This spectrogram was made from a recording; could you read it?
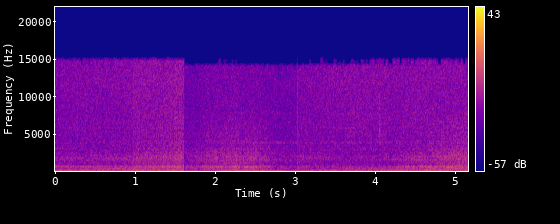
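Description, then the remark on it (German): A 2009 BMW 118i car engine runs steadily with a loud, low rumble, dipping briefly and then returning, with no voices over it and no distinct grinding standing out. “Also man muss vielleicht dazu sagen, es handelt sich dabei um einen 118i BMW, Baujahr 2009.”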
